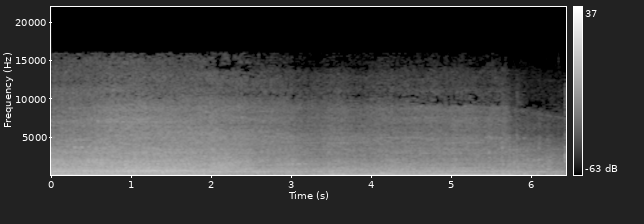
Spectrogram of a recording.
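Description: A military bus engine drones as the bus heads onto the bridge over the Yalu River between North Korea and China. The low rumble is steady and fairly loud, its deep tone briefly dropping away midway before returning.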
